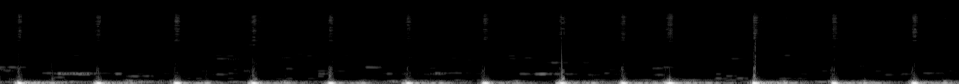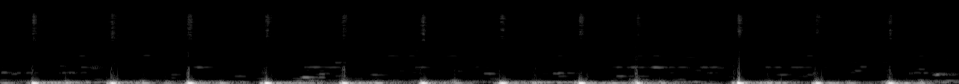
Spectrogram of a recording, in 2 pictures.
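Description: Thudding heartbeat around 77 a minute with an uneven rhythm: early extra beats and pauses, fitting premature contractions.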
